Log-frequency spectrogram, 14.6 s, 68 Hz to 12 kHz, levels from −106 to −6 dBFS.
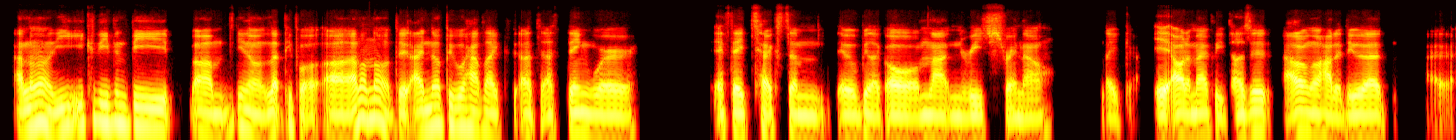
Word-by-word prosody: I 95 - 0
know, 120 +5 +4
you 100 +1 +1
you 120 +1 -1
could 135 +1 -4
even 125 -1 +2
be, 110 -4 +1 0.2
um, 90 -3 0
you 115 - -1
know, 90 -4 0
let - - +1
people - - -3
uh, 85 -1 +3
I - - +4
don't 155 -1 +2
know, 155 +1 +1 0.2
I 95 - +2
know 120 +4 +2
people 115 -1 0
have, 105 -2 -1
like, 90 -3 -1 0.2
a - - -1
a - - -4
thing 95 -1 +1
where 85 0 0 0.8
if - - -3
they 90 - +5
text - - -3
them, 170 -1 -1 0.2
it - - -1
will 85 -1 +2
be 90 +3 0
like, 80 -2 -2
"Oh, 85 -2 +4
I'm 85 +2 -2
not 85 -2 0
in 80 0 -3
reach 85 +1 -3
right 75 +1 -1
now," 75 +5 -6 0.5
like, - - -7 0.2
it - - +5
automatically 90 0 +2
does 85 +2 -1
it, 100 -1 +1
I - - -2
don't 100 0 +4
know 90 -1 +2
how 85 -1 +2
to 80 - -2
do 85 +1 0
that, 85 -1 +3 0.5
I - - -11
90 Hz, 220 wpm, -23 LUFS, 85-110 Hz, 0.8 s, they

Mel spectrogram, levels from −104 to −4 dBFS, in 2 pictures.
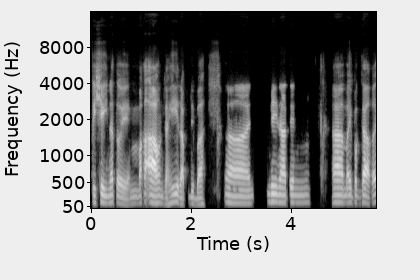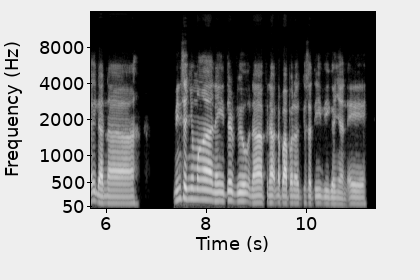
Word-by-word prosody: cliche 135 0 +2
na 135 +2 -2
'to, - - -1
eh, 100 -2 -4
makaahon 125 +1 +6
sa 110 -2 -4
hirap, 145 +1 -1
'di 115 - -10
ba? 110 +1 0 0.4
Ah, 125 -3 +1 0.3
hindi 145 0 0
natin, 135 0 -1 0.4
ah, 135 0 +5
maipagkakaila 135 +2 0
na, 125 -1 -3 1.2
minsan 200 +5 -1
'yong 195 -1 -5
mga 190 -1 +2 0.2
nai-interview 155 -1 -2
na 130 0 +1
pina 130 0 -2
napapanood 125 -1 -1
ko 115 - -23
sa 125 - -5
TV, 125 -1 -10
ganyan, 110 -2 -6
eh, 115 -1 -6
130 Hz, 140 wpm, -24 LUFS, 120-145 Hz, 1.2 s, makaahon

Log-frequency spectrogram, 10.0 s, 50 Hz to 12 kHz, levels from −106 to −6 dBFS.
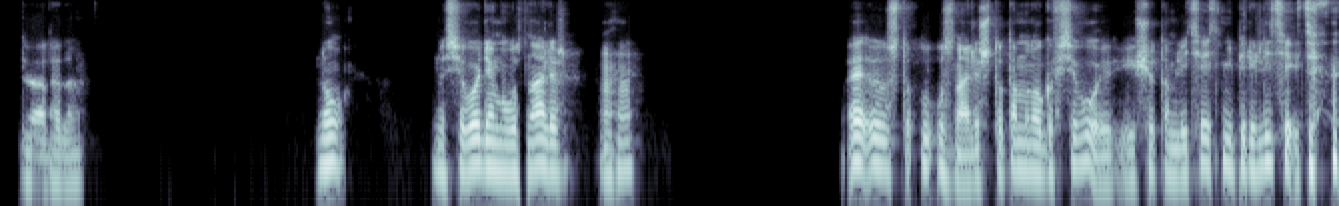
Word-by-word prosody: Да-да-да. 95 0 -5 1.8
Ну, 150 +1 +1 0.7
на 130 -2 -7
сегодня 145 +3 +5
мы 130 -1 -1
узнали 135 +2 +3
ш 130 +2 -6 0.2
Мгм. 135 +4 -5 1.6
Э, 160 +2 +7
у 145 - -1
ст 140 - +1
узнали, 115 -9 0
что 125 +2 +3
там 140 -1 -1
много 125 -2 -1
всего 150 -5 +1
и 95 0 -7
ещё 110 +4 +1
там 120 -3 -6
лететь, 145 +6 -2
не 150 - -3
перелететь. 145 -1 +1
135 Hz, 130 wpm, -23 LUFS, 120-145 Hz, 1.8 s, Э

